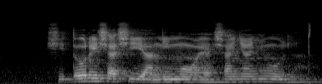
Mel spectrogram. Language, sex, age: Tsonga, male, 20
